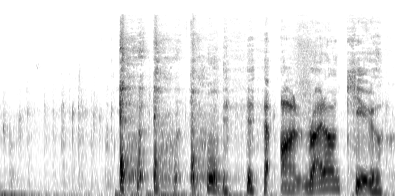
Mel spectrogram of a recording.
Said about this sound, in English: I've been coughing up a storm.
